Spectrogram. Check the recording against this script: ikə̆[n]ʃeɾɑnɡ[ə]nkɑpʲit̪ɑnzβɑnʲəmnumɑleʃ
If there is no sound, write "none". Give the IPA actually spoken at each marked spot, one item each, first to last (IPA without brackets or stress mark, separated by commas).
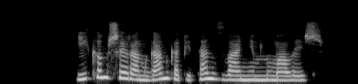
m, ɑ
